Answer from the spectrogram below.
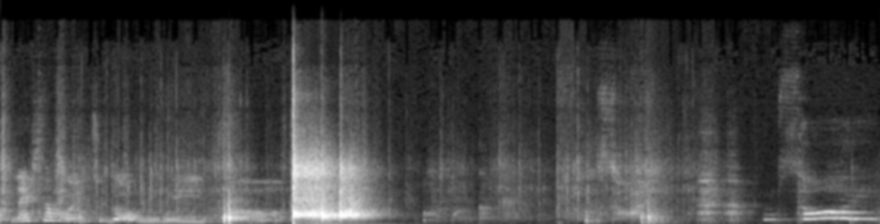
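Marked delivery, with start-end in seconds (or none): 1.7-3.7 breathy gasped oh my God, slow and startled; shocked gasp. Real, not acted. Something glass falls and breaks. 4.4-6.5 high, loud flustered sorry; startled apology. Real, not acted. Apologising after dropping glass.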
